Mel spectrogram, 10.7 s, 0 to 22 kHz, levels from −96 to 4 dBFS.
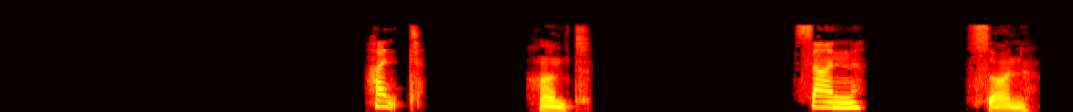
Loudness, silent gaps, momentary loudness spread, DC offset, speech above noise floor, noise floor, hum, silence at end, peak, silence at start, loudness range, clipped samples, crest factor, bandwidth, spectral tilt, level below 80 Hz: -22 LUFS; 6.30-6.34 s, 7.86-7.90 s; 17 LU; under 0.1%; over 69 dB; under -90 dBFS; none; 0.4 s; -6 dBFS; 3.7 s; 7 LU; under 0.1%; 22 dB; 8.4 kHz; -5 dB/octave; -72 dBFS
